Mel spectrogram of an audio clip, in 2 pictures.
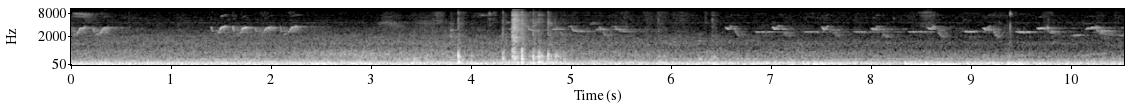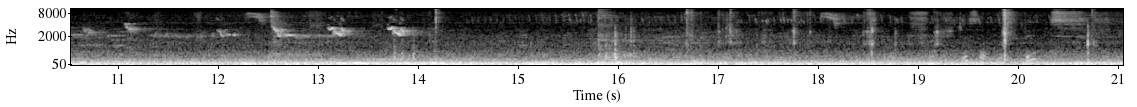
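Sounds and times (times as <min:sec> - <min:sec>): steady low rumble: 0:00.0 - 0:21.0
songbird chirping: 0:04.5 - 0:14.4
sharp clicks: 0:16.6 - 0:20.0.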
